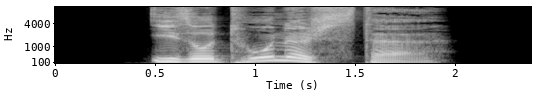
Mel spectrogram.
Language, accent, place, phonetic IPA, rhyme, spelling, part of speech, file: German, Germany, Berlin, [izoˈtoːnɪʃstɐ], -oːnɪʃstɐ, isotonischster, adjective, De-isotonischster.ogg
- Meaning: inflection of isotonisch: 1. strong/mixed nominative masculine singular superlative degree 2. strong genitive/dative feminine singular superlative degree 3. strong genitive plural superlative degree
